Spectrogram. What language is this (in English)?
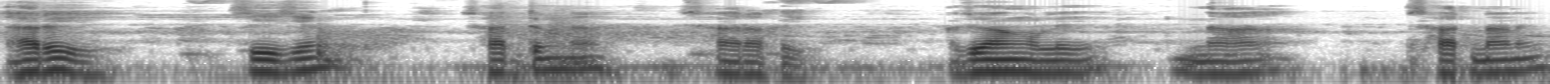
Bodo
